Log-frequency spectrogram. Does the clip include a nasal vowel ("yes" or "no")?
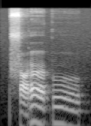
no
